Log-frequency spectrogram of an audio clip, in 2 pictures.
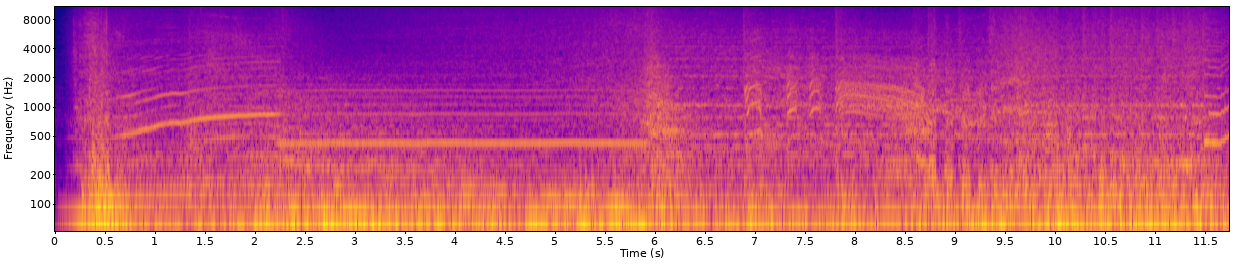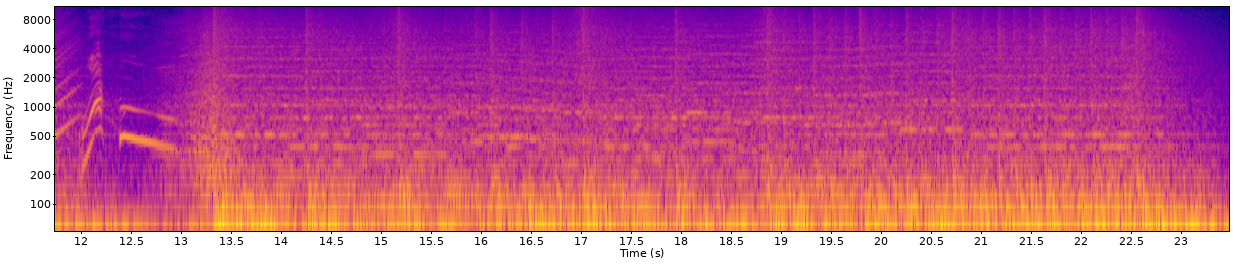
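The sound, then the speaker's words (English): Trailer audio for The Super Mario Bros. Movie (2023), an animated film: a dense, loud mix of music and sound effects, with engine-like revving and a brief sweeping drop midway before the mix resumes. “And that was the trailer for the Super Mario Brothers movie.”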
